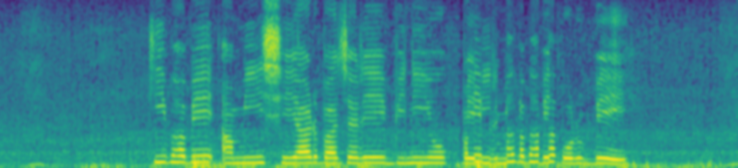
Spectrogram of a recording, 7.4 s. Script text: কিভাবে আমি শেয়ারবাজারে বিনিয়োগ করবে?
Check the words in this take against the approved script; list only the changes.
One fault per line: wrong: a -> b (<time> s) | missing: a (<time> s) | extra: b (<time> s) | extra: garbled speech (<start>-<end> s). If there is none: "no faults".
extra: garbled speech (4.6-5.6 s)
